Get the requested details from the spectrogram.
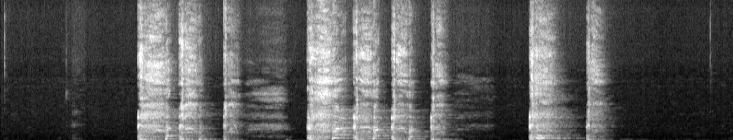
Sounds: Cough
